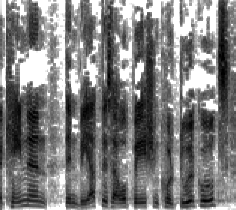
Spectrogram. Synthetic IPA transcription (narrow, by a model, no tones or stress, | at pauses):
ɐkʰɛnən | d̥enveɐt̚d̥ɛsɔʏʁopɛːɪʃn̩kʰʊltuːɐɡuːt͡s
